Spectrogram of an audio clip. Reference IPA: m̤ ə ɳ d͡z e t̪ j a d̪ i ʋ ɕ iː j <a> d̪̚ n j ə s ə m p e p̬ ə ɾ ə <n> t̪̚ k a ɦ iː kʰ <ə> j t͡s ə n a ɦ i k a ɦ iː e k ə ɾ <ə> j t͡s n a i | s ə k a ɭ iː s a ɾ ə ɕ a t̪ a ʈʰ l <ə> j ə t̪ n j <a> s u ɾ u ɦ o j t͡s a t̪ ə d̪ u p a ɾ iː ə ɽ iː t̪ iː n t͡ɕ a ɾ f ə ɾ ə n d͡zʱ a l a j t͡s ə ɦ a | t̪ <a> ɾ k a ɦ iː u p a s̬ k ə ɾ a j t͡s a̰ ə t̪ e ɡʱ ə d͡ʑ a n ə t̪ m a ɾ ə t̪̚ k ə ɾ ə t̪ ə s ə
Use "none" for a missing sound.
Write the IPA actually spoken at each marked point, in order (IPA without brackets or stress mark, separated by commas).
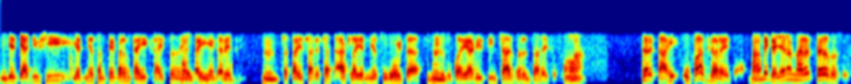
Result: ə, n, a, a, a, ə, ə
